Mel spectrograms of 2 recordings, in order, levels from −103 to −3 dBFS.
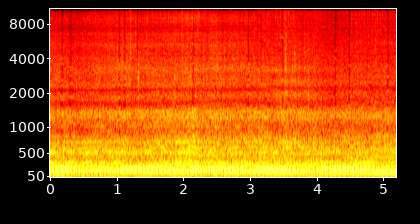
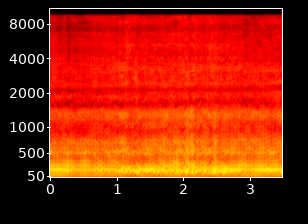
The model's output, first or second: second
